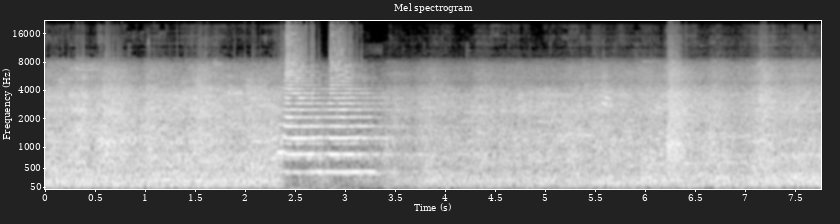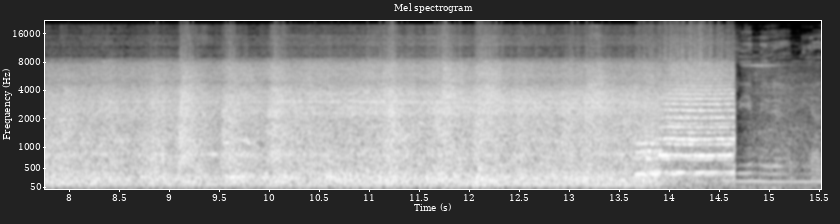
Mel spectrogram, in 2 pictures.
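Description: A train's horn blasts near the start and again near the end over a loud, steady rumble of rolling rail cars at a station, with a murmur of voices mixed into the din.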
